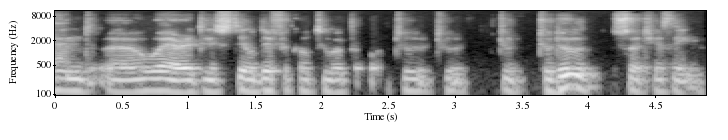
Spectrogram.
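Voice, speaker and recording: In a Dutch accent, a man of medium pitch talks at a fairly slow pace with fairly even intonation. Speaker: health data researcher. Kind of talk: Q&A session. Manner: halting, many fillers.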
